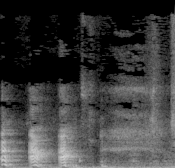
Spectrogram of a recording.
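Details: Tonka, an Alaskan Malamute, reacts during play after attacking a mannequin head and knocking off its hair. He gives two short, loud, harmonic bark-like bursts about a third of a second apart, then quieter rustling and household sounds.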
